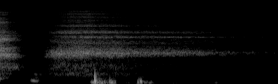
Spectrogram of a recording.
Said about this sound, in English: breathe it out.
